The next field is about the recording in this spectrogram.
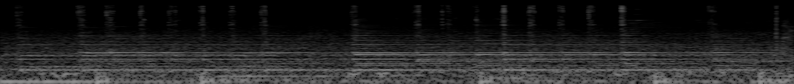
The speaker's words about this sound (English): I'm going to see if y'all can hear the way that the electric guitar sounds on the headphones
